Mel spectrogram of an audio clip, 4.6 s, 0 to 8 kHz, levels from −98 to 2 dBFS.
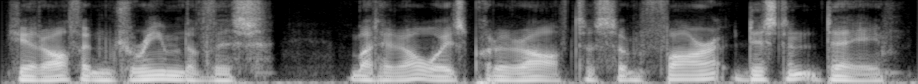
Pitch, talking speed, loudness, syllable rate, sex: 100 Hz, 220 wpm, -17 LUFS, 5.3 syllables/s, male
